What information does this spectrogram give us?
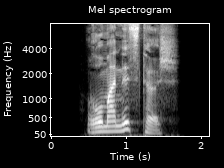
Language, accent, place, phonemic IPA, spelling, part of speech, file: German, Germany, Berlin, /ʁomaˈnɪstɪʃ/, romanistisch, adjective, De-romanistisch.ogg
- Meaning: of Romanistik (“Romance studies”)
